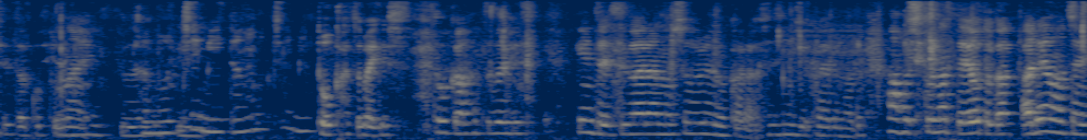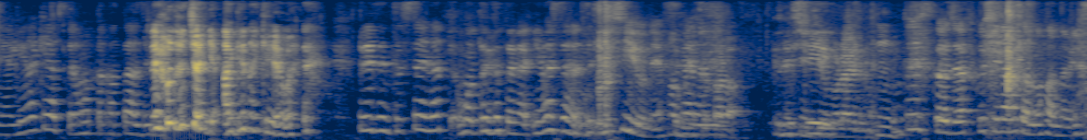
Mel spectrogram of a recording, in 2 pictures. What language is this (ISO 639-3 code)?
jpn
